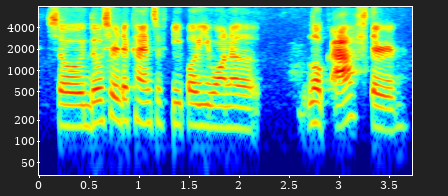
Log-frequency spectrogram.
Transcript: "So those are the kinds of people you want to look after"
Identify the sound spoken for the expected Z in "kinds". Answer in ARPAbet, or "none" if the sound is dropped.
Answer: S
